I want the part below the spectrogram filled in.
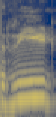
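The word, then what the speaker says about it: read: उसके बाद रीड की थर्ड फॉर्म, इसको रेड कहते हैं, लेकिन लिखने में सेम ही स्पेलिंग होंगे।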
